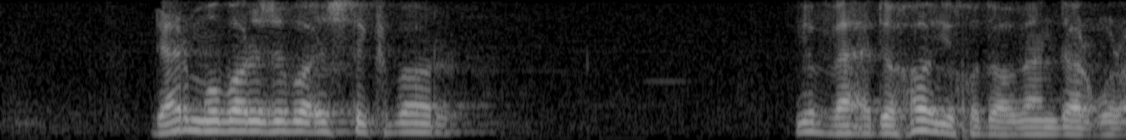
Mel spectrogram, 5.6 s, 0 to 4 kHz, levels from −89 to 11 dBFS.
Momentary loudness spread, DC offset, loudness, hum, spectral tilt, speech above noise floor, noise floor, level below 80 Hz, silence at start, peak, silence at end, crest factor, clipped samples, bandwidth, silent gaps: 11 LU; under 0.1%; -33 LUFS; none; -5.5 dB/octave; 36 dB; -69 dBFS; -74 dBFS; 0.75 s; -18 dBFS; 0 s; 16 dB; under 0.1%; 4 kHz; none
